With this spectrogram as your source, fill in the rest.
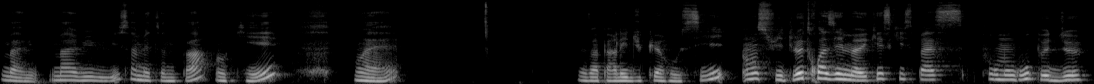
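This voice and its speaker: A woman's voice: medium pitch, slow pace, mellow. A woman giving a casual, chatty tarot card reading, thinking aloud with fillers and little laughs. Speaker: tarot reader.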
